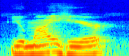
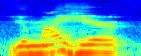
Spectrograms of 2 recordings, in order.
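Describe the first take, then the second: No difference in how they are said.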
